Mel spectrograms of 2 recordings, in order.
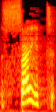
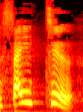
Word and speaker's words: site: 그다음 마지막으로 site 나오고 있네요. 우리가 뭐 사이트, site 이게 비슷하게 우리말과도 비슷하게 발음이 되고 있긴 있지만은 site라고 하게 되지 사이트라고 발음하지는 않습니다.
